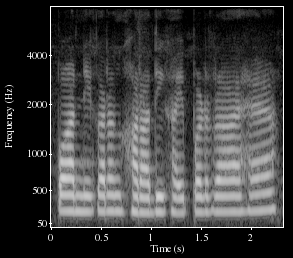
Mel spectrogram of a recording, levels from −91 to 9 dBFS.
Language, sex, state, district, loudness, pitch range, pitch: Hindi, female, Uttar Pradesh, Saharanpur, -17 LUFS, 210-220 Hz, 215 Hz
